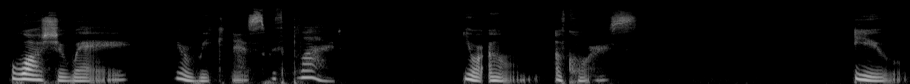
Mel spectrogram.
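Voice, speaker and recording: Slow, breathy demon temptress played by a woman. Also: fairly low pitch, a little mellow, no echo, heavily acted, poor audio. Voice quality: breathy, husky, with creaky fry. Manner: languid, condescending, drawn-out phrasing with sighs. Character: bored, mocking female demon toying with her summoner. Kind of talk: ASMR roleplay monologue, half-whispered.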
